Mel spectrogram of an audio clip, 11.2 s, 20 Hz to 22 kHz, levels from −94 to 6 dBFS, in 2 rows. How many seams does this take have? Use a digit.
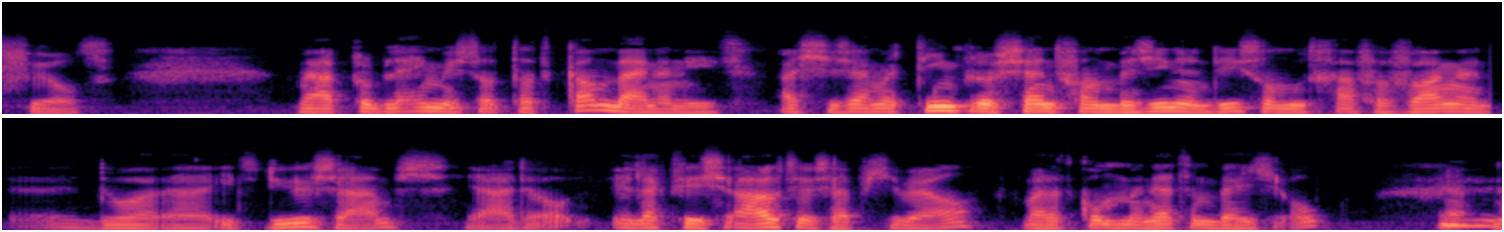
2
